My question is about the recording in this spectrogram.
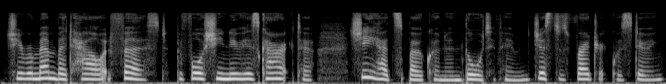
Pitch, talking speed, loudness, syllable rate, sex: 240 Hz, 200 wpm, -17 LUFS, 5.2 syllables/s, female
